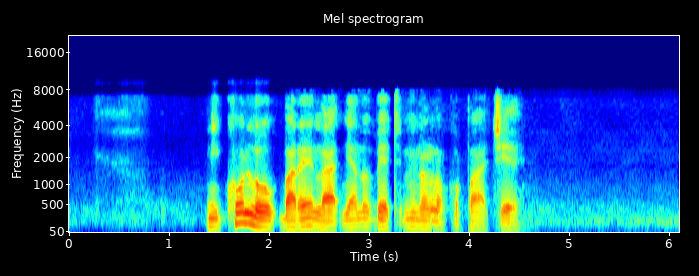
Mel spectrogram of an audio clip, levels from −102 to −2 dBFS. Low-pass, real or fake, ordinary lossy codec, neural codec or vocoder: 7.2 kHz; fake; Opus, 24 kbps; codec, 16 kHz, 1.1 kbps, Voila-Tokenizer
